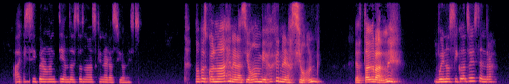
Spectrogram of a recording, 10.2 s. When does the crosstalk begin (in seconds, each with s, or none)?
none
